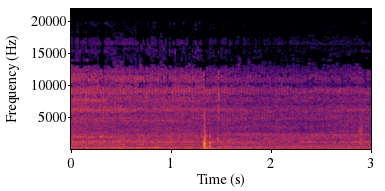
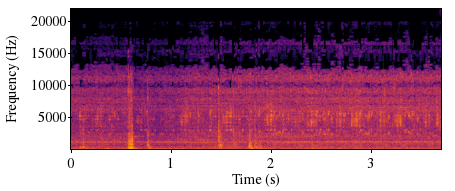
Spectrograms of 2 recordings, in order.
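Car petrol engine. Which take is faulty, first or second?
second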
